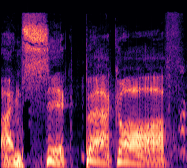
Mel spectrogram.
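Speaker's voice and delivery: very slow, rough, rasping demonic voice. Retelling stiff-arming a stock boy who tried to stop them, in a demonic voice from hell. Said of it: "in what must have sounded like a demonic voice from hell".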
